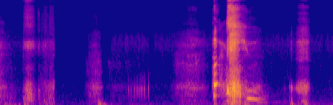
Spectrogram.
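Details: A girl's sneeze: quiet breathy build-up and a catching inhale, then one loud, wet, explosive sneeze; sneezing.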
